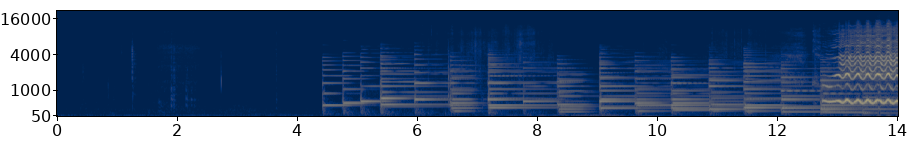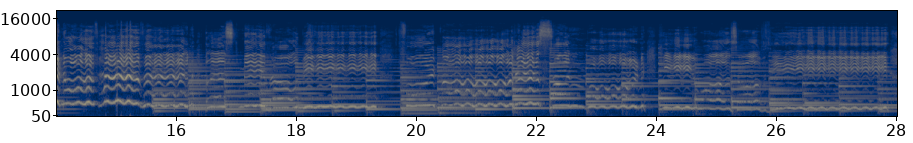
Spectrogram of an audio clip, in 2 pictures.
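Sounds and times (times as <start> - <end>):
piano chords: 4.4 - 28.0
classical voice singing: 11.1 - 28.0.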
